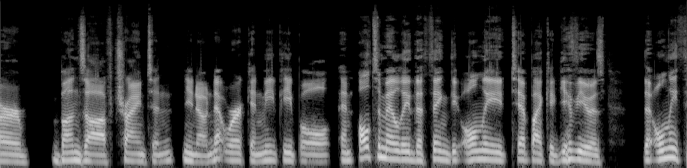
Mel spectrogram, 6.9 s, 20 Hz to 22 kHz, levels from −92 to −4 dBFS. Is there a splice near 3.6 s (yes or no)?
no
